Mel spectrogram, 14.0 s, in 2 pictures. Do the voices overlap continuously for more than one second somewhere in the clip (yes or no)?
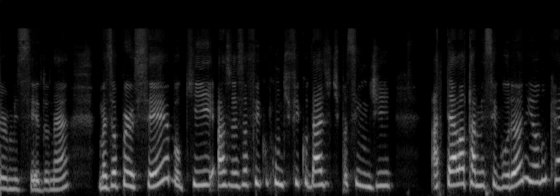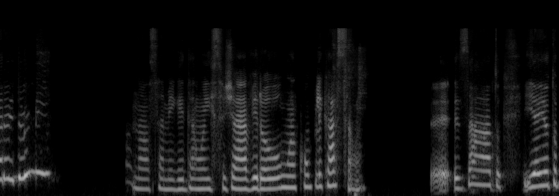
no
